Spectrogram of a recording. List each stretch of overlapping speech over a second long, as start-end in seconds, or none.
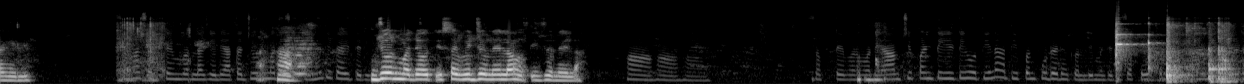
none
